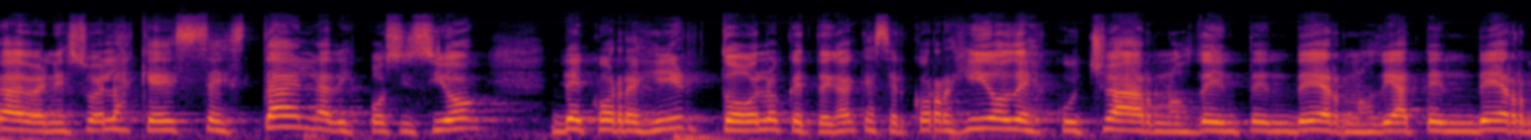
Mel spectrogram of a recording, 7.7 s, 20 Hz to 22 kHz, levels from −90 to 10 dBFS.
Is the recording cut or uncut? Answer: uncut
